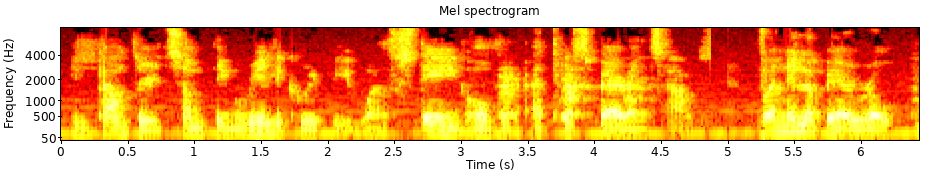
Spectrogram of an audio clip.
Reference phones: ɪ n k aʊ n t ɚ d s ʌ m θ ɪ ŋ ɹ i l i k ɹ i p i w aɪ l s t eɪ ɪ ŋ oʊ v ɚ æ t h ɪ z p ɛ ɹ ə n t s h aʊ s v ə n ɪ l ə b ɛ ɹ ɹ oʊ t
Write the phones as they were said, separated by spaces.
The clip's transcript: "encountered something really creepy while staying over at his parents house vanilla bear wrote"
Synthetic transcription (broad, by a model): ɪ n k aʊ n t ɚ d s ʌ m θ ɪ ŋ ɹ i l i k ɹ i p i w aɪ l s t eɪ ɪ ŋ oʊ v ɚ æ t h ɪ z p ɛ ɹ ə n t s h aʊ s v ə n ɪ l ə b ɛ ɹ ɹ oʊ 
